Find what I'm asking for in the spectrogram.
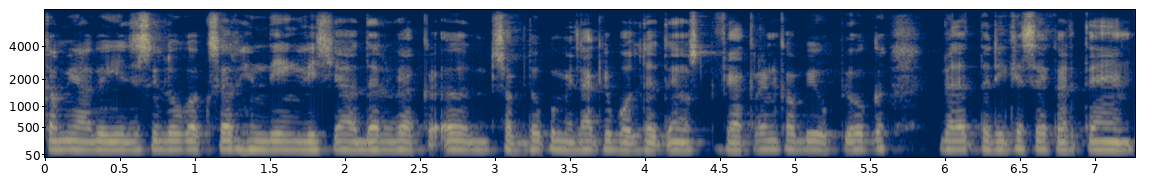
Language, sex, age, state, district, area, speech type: Hindi, male, 18-30, Madhya Pradesh, Ujjain, urban, spontaneous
